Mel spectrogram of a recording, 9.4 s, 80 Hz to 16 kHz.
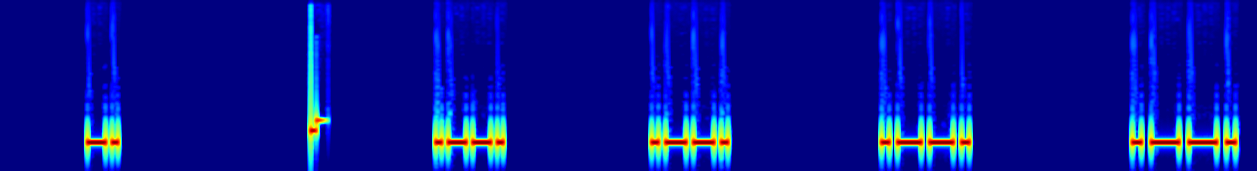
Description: Morse code, heard as a keyed tone, about 23 wpm, spaced as for 7 wpm, 700 Hz. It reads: N PPPP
